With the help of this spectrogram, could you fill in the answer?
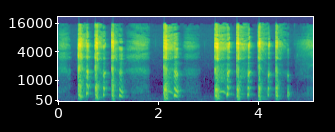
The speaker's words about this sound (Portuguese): A pobre cigarra, toda tremendo, respondeu depois de um acesso de tosse.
